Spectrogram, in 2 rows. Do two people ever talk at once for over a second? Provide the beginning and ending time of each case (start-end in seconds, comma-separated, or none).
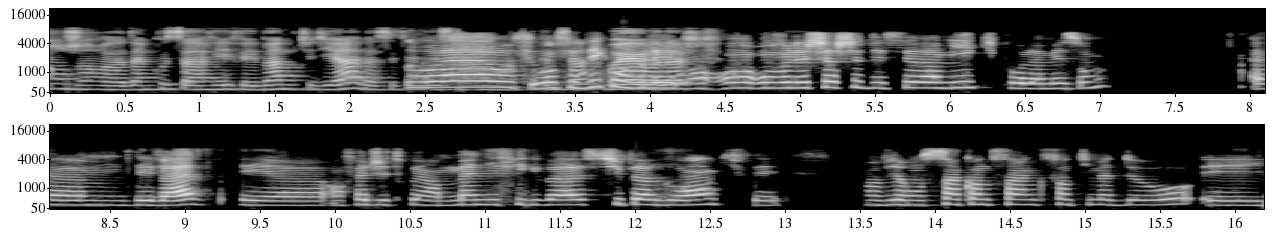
2.4-4.4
